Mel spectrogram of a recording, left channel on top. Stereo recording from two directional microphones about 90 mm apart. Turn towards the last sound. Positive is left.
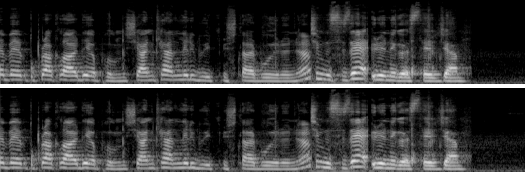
turn(degrees=25)  # may be behind; listen again after turning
